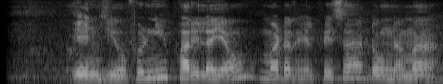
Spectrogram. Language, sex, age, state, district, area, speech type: Bodo, male, 45-60, Assam, Kokrajhar, rural, read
